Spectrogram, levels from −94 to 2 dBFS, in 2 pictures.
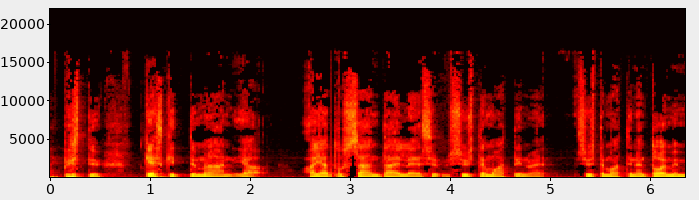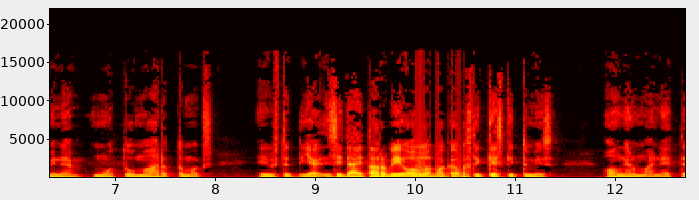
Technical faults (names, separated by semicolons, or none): processor overload crackle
